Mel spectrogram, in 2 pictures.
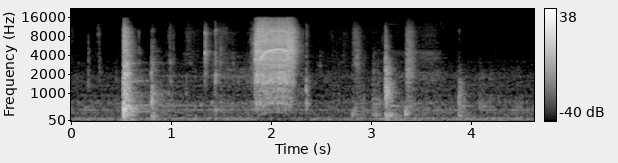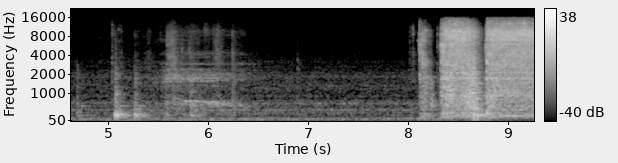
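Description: A power drill whirs in short bursts, with two main runs near the start and end and scattered clicks and knocks between them.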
